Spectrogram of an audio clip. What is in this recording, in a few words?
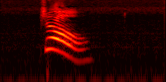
"zhòu", voice pinyin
